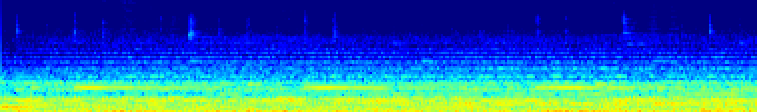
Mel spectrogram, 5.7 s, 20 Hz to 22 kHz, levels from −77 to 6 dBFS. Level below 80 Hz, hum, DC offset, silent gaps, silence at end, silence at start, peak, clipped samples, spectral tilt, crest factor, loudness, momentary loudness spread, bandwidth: -26 dBFS; none; under 0.1%; none; 0 s; 0 s; -8 dBFS; under 0.1%; -9 dB/octave; 12 dB; -22 LUFS; 2 LU; 10.5 kHz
